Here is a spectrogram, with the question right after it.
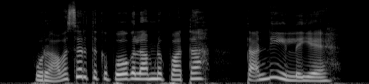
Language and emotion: Tamil, sad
